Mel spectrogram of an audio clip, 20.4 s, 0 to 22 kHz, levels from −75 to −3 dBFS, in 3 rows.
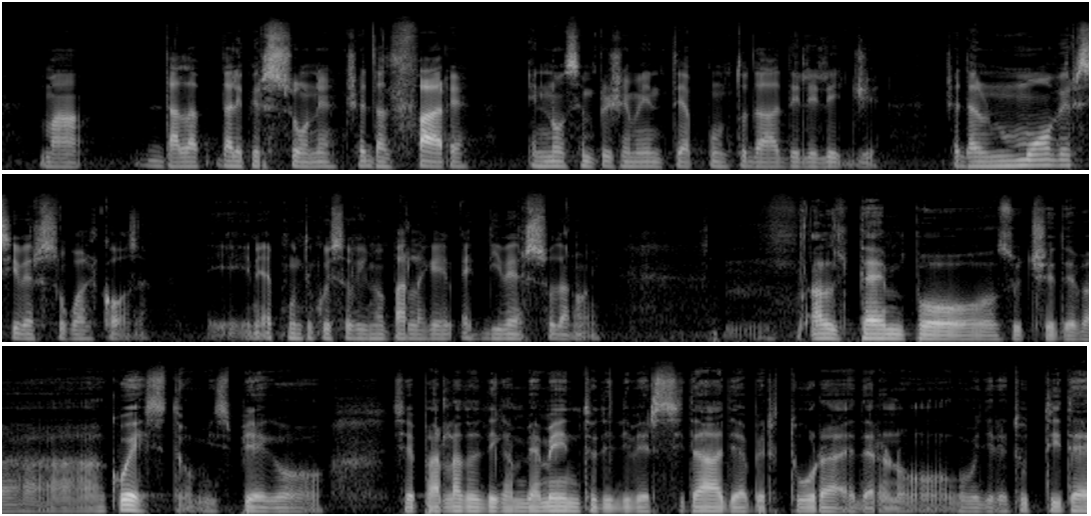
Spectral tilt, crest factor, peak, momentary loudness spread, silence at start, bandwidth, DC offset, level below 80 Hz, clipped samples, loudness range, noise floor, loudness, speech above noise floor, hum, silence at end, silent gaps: -4 dB/octave; 24 dB; -6 dBFS; 14 LU; 0.25 s; 16 kHz; under 0.1%; -54 dBFS; under 0.1%; 5 LU; -56 dBFS; -30 LUFS; 26 dB; none; 0 s; none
